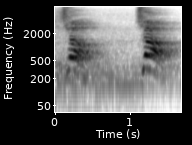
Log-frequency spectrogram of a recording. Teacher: और जब चा छ ज झ इया बोलेंगे, आसानी से बोलिए च च, तो ताल कहीं ना कहीं ये तालू से निकल रही है आवाज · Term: तालव्य व्यंजन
